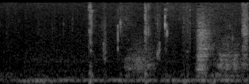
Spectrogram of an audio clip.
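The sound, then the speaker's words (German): A male cat purrs in a steady, low, continuous rumble, fairly quiet, with a few soft clicks and rustles on top and no talking. “Hast du ihn schnurren gehört?”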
